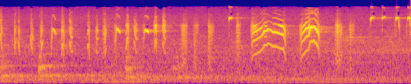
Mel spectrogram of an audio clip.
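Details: Brown-throated sunbird tutor recording aimed at triggering other birds' mating urge, with scattered thin high ticks followed by a few loud, arched, downslurred whistled notes near the end.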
